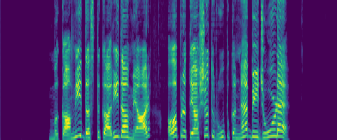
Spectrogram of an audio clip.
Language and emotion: Dogri, surprised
